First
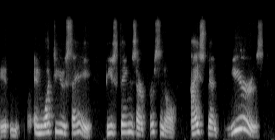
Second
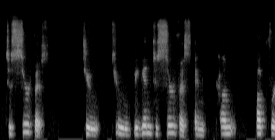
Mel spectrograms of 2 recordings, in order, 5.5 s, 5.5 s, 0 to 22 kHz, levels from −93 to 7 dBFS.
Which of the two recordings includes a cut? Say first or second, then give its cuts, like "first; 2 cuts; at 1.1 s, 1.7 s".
first; 1 cut; at 3.6 s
